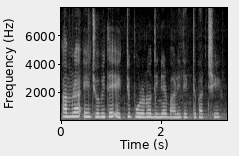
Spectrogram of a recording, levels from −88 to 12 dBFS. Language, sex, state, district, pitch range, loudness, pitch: Bengali, female, West Bengal, Alipurduar, 240-270 Hz, -16 LUFS, 250 Hz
